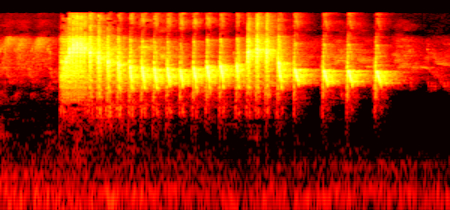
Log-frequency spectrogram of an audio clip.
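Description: Cotton pygmy goose giving a fast, cackling run of about sixteen high, clipped notes that slows into a few spaced notes at the end. The background is quiet.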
